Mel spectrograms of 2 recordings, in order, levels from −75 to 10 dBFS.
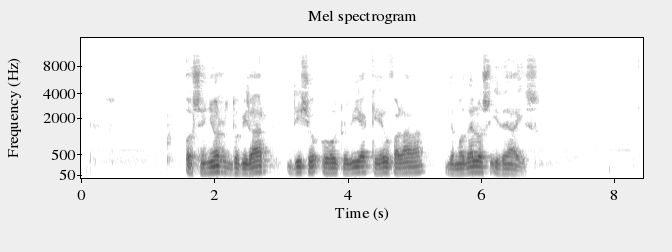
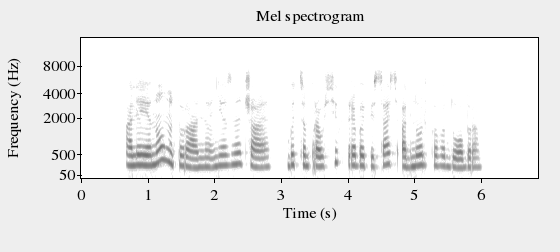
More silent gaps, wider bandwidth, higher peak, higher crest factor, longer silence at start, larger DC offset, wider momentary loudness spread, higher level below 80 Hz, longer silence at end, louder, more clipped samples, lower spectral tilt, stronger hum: second, none vs 3.03-3.07 s; first, 11 kHz vs 7.6 kHz; first, -10 dBFS vs -22 dBFS; about the same, 20 dB vs 16 dB; first, 1.55 s vs 0.7 s; neither; about the same, 12 LU vs 10 LU; first, -62 dBFS vs -82 dBFS; first, 1.6 s vs 0.85 s; first, -28 LUFS vs -38 LUFS; neither; about the same, -5.5 dB/octave vs -4.5 dB/octave; neither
